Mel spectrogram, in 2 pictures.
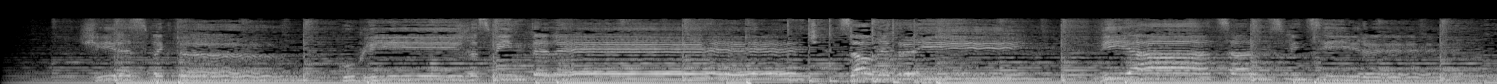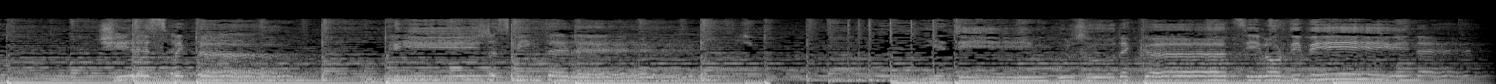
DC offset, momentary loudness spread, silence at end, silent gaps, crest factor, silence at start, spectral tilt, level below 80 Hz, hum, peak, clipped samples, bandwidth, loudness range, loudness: under 0.1%; 9 LU; 0.1 s; none; 16 dB; 0.1 s; -5 dB/octave; -24 dBFS; none; -2 dBFS; under 0.1%; 9.2 kHz; 6 LU; -19 LUFS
